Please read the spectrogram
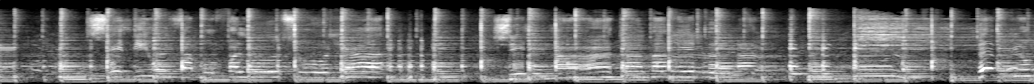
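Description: Live reggae music: a man singing over guitar with a steady beat.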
